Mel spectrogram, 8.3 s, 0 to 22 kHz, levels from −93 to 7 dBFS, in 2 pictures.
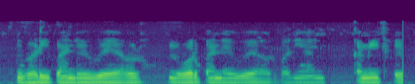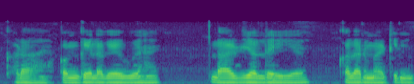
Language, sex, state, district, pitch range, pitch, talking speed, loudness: Hindi, male, Uttar Pradesh, Hamirpur, 100-105 Hz, 100 Hz, 190 wpm, -18 LUFS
